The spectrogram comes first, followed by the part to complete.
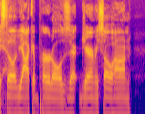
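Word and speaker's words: Sochan: They still have Jakob Poeltl, Jeremy Sohan, right? That's how you say his name, Sohan.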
